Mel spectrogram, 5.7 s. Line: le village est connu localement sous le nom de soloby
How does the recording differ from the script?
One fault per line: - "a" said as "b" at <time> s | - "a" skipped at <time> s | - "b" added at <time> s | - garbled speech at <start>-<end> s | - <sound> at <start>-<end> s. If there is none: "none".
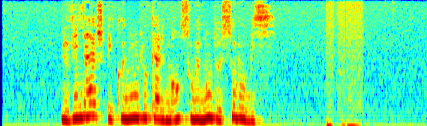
- laugh at 4.3-4.9 s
